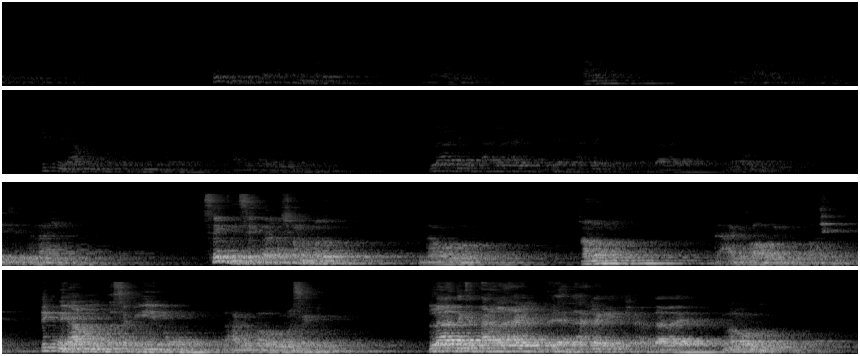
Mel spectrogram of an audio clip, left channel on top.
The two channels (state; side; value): quieter; left; 34.0 dB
